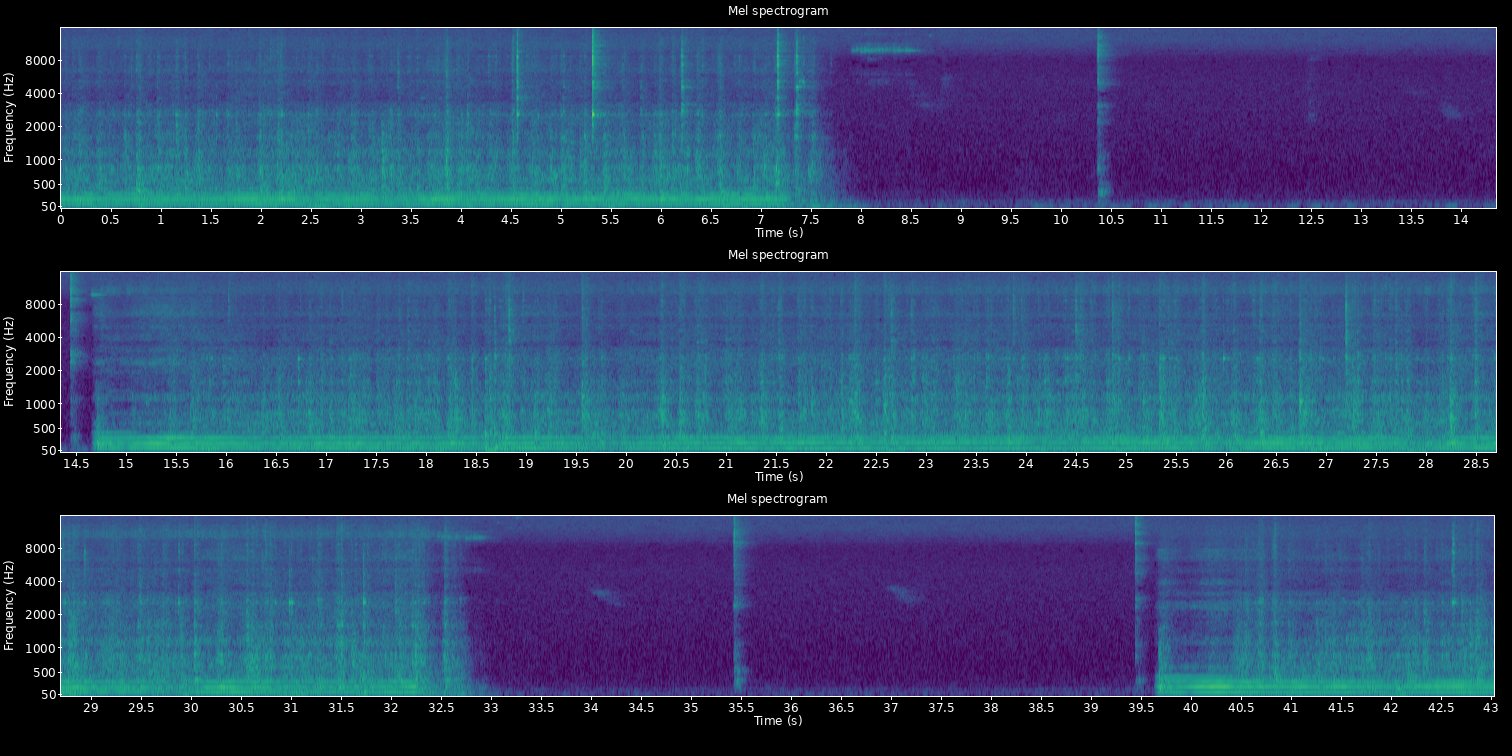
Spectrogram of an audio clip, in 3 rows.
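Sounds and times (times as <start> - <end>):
clothes and water churning: 0.0 - 7.5, 14.7 - 32.7, 39.7 - 43.0
washing machine drum turning: 0.0 - 7.5, 14.7 - 32.8, 39.7 - 43.0.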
